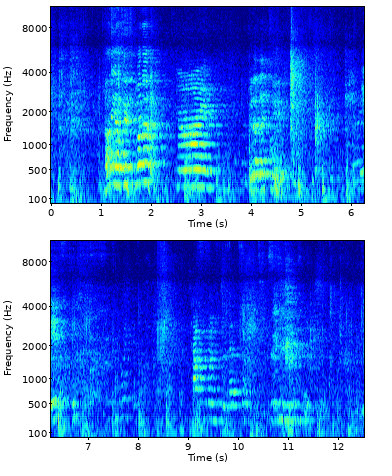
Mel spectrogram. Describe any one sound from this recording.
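Men talk with animation in a large echoing hall.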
